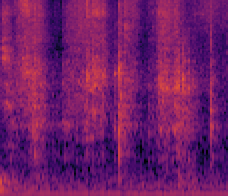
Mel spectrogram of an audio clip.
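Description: Aluminium surveying tripod being unclamped: the metal legs scrape and rattle as they slide, with several sharp clicks from the leg clamps and fittings.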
